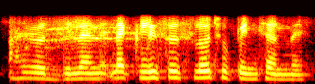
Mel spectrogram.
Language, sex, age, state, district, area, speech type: Telugu, female, 45-60, Andhra Pradesh, Konaseema, urban, conversation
